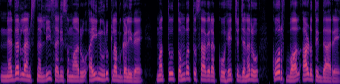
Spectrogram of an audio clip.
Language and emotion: Kannada, neutral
